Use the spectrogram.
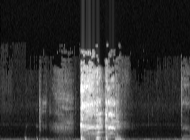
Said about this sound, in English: I wish I had a cough button.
